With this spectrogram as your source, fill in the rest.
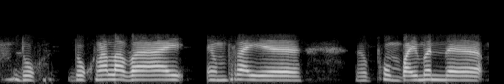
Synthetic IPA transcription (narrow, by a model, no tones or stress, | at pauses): dɔk̚dɔk̚ʰnalabaj | mpʰɾaj | pʰɔmbajmɯnɯ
